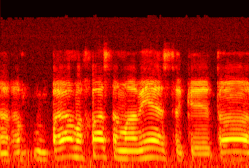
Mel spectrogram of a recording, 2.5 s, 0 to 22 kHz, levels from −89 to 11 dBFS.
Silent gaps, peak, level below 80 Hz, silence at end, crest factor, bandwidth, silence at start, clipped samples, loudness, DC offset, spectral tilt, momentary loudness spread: none; -6 dBFS; -48 dBFS; 0 s; 14 dB; 15.5 kHz; 0 s; under 0.1%; -18 LUFS; under 0.1%; -3 dB/octave; 6 LU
